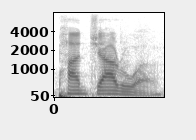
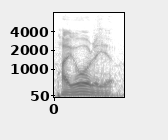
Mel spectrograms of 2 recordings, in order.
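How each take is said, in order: First: The J is pronounced as a consonant. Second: The J is left out entirely.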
